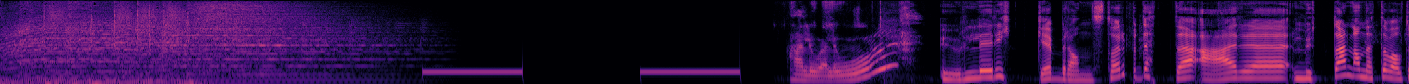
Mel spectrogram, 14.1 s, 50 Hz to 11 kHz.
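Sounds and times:
music: 0:00.0 - 0:04.2
electronic telephone ringing tone while placing a call: 0:04.2 - 0:05.2, 0:06.4 - 0:07.4
speech: 0:07.9 - 0:14.0.

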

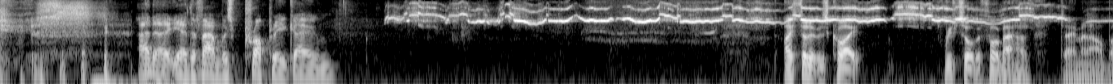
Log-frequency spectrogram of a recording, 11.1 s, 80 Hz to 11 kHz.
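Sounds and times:
speech: 0:01.4 - 0:03.4, 0:07.8 - 0:08.7, 0:09.4 - 0:11.1
human mouth whistling through teeth: 0:03.8 - 0:11.1.

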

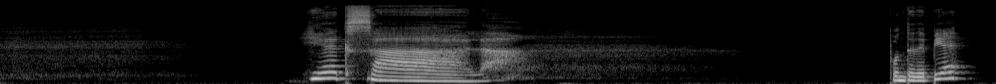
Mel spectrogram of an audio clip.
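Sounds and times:
deep breath drawn in: 0:00.0 - 0:02.2, 0:04.8 - 0:07.6
speech: 0:03.1 - 0:05.2, 0:08.9 - 0:09.7.

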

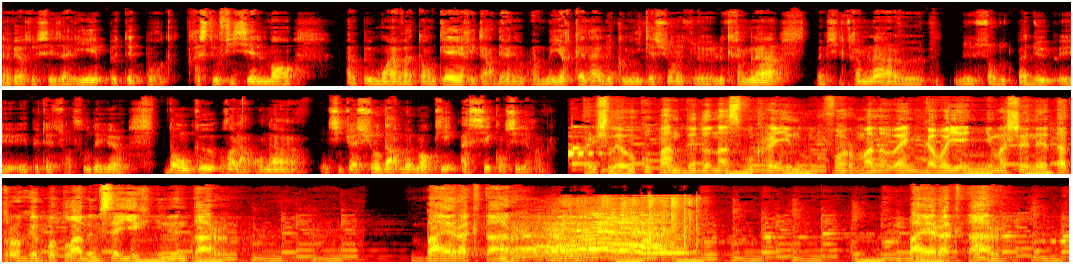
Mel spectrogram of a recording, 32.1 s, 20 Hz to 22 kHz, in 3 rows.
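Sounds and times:
speech: 0:00.0 - 0:24.0, 0:25.6 - 0:27.5, 0:30.4 - 0:31.5
person singing a song in Ukrainian: 0:16.4 - 0:23.8, 0:25.5 - 0:28.6, 0:30.4 - 0:32.0
full instrumental backing music: 0:16.4 - 0:25.4, 0:27.6 - 0:32.0.

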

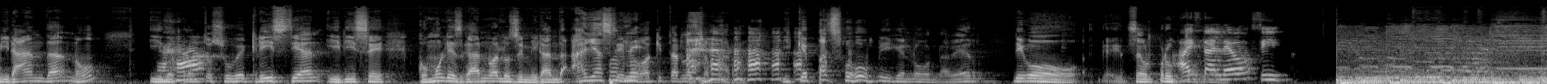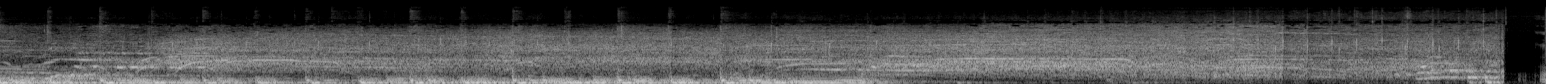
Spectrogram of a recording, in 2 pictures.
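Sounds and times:
speech: 0:00.0 - 0:13.0
laughter: 0:06.8 - 0:09.0
concert crowd of thousands cheering and screaming: 0:13.8 - 0:30.5.

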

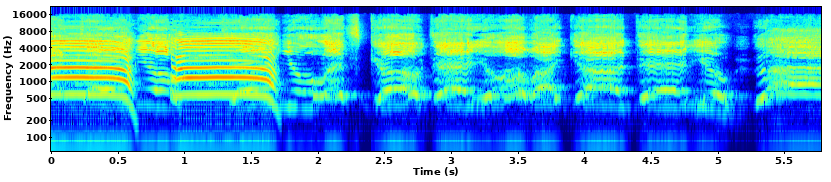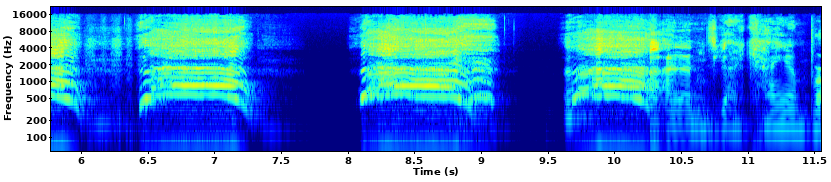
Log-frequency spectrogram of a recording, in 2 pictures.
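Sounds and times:
woman screaming in shrill bursts: 0:00.0 - 0:01.7, 0:05.3 - 0:07.4, 0:08.1 - 0:10.3
speech: 0:10.7 - 0:11.5.

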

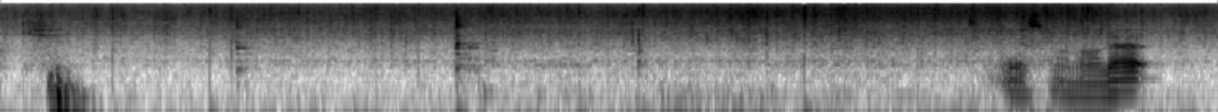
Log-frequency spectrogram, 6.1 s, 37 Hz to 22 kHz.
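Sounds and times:
fish frying in a pan: 0:00.0 - 0:06.0
speech: 0:05.0 - 0:05.9.

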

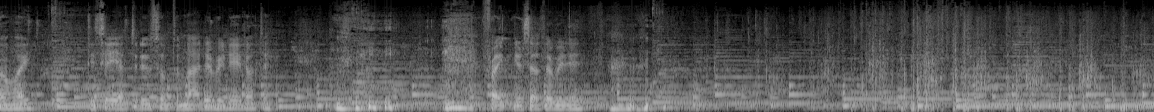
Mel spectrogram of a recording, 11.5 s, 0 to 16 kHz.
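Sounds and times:
speech: 0:00.1 - 0:06.8
laughter: 0:03.2 - 0:05.0, 0:06.0 - 0:06.9
horse hooves clopping: 0:06.5 - 0:11.5
horse whinnying: 0:07.6 - 0:11.5.

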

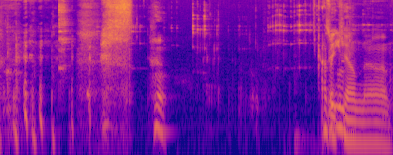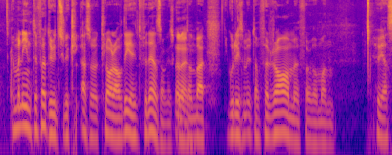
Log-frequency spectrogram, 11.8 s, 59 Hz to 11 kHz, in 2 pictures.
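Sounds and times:
speech: 0:00.2 - 0:00.6, 0:02.3 - 0:02.6, 0:04.8 - 0:11.7
glasses clinking in a toast: 0:00.8 - 0:01.2, 0:01.8 - 0:05.8.

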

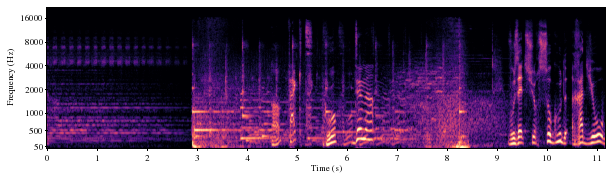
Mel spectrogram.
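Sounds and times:
cicadas chirping: 0:00.0 - 0:04.3, 0:06.3 - 0:10.2
speech: 0:04.5 - 0:06.7, 0:09.3 - 0:11.1.

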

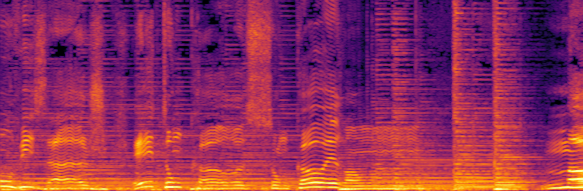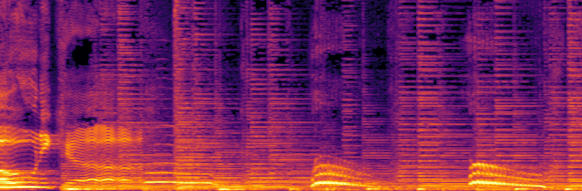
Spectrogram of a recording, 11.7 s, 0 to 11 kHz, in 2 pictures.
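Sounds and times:
speech: 0:00.2 - 0:04.3, 0:05.6 - 0:07.5
human voice imitating a pigeon's cooing: 0:05.7 - 0:06.0, 0:07.3 - 0:08.2, 0:08.9 - 0:09.8, 0:10.5 - 0:11.5.

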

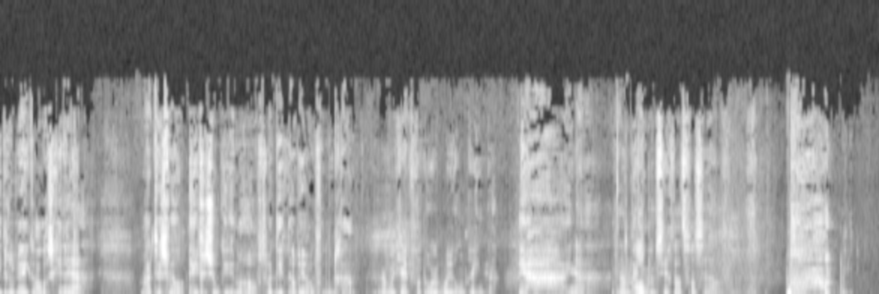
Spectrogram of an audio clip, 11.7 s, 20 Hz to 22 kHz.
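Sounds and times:
speech: 0:00.1 - 0:11.4
quiet breathing: 0:01.2 - 0:01.9, 0:06.6 - 0:08.4, 0:09.4 - 0:10.4
person coughing: 0:10.5 - 0:11.4.

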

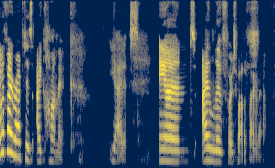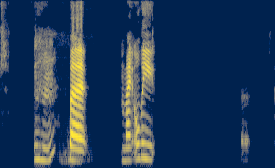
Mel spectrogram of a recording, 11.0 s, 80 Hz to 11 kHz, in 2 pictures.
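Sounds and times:
speech: 0:00.0 - 0:08.7, 0:10.4 - 0:11.0
person burping: 0:06.2 - 0:06.6, 0:10.3 - 0:11.0.

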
